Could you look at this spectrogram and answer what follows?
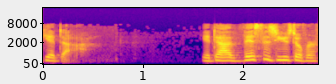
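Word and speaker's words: ידע: out this word now the way you pronounce it is not yada yada this is yada yeah this is used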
